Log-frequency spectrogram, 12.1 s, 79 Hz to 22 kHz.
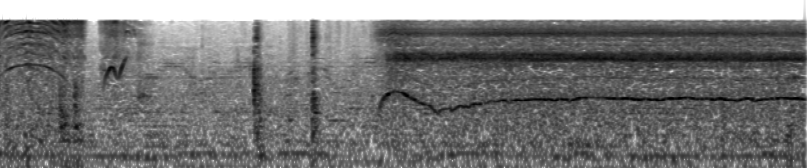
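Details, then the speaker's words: A few clicks, then a steady high-pitched dental drill whine removing cement from a replacement bridge, upper left, before polishing; patient had a loose, roughly 12-year-old bridge with a hidden root infection. "so what we want to do here is go ahead and get the cement out"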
